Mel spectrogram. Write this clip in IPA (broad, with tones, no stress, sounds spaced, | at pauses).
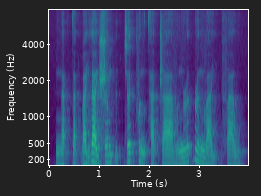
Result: n a˨˩ k̚ t̪ a˨˩ t̚ ɓ a˧˥ j l a˧ j ʂ ə˧ m ʔ ɨ˨˩ k̚ c əː˦˥ t̚ f ə˨˩˨ ŋ t̪ʰ a˨˩ t̚ ʂ aː˨˩ v ə˧ ŋ ɹ ə˦˥ k̚ ɹ ə˧ ŋ v a˨˩ j | f a˨˩ w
